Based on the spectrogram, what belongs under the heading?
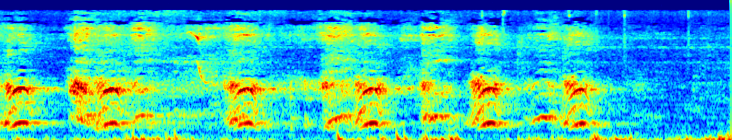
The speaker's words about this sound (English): You're probably wondering about the barking dogs. Yanni is short for Yonder. Hither and Yonder were the two Harlequin Great Danes belonging to Dr. Norman, the heart surgeon directly in charge of the lab.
